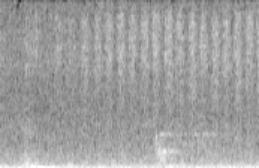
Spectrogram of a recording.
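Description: Faint scratching of an orange watercolour pencil on watercolour paper as it colours in an area.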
